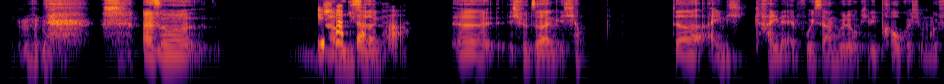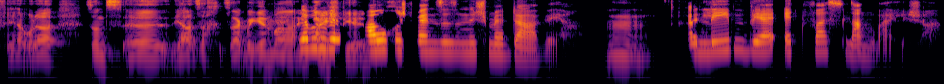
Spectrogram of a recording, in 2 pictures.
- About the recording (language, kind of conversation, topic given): German, podcast, Wie gehst du mit ständigen Smartphone-Ablenkungen um?
- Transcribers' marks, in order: chuckle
